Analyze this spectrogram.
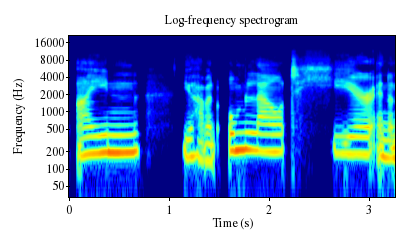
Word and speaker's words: ein: The EI letter combination sounds like I, so ein.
